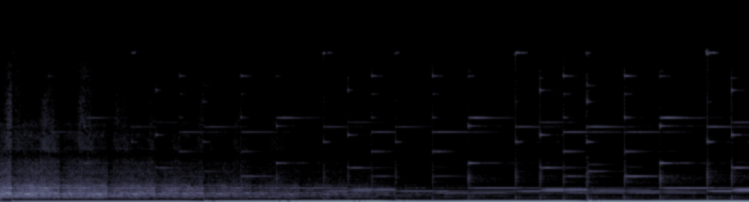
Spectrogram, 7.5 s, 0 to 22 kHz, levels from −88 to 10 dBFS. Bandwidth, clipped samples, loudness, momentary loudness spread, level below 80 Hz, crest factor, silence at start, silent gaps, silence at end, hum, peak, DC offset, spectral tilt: 9.8 kHz; under 0.1%; -35 LUFS; 10 LU; -34 dBFS; 10 dB; 0 s; none; 0 s; none; -22 dBFS; under 0.1%; -6.5 dB/octave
